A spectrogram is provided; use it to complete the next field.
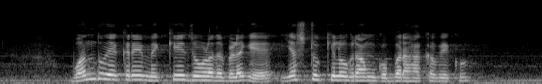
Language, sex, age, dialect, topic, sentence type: Kannada, male, 31-35, Central, agriculture, question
